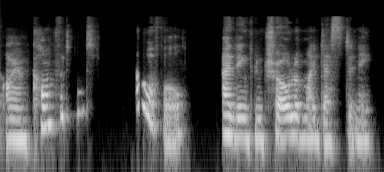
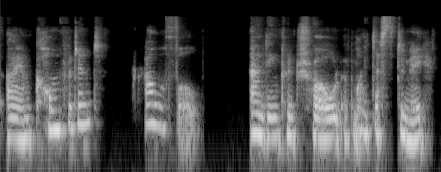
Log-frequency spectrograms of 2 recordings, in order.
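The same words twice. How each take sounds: First: Affirmation repeated with more confidence; affirmation again, brighter. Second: Spoken affirmation, rising on confident. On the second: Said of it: "the affirmation that is linked in with this is". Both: Shown as a demonstration.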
